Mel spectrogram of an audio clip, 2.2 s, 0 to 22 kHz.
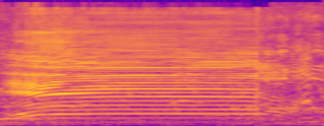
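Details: Improved-breed dairy cow or calf at Ambari haat cattle market, 2/3/25: a single loud, sustained moo with rich, steady harmonics lasting under two seconds, then a clipped ending and faint market noise.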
